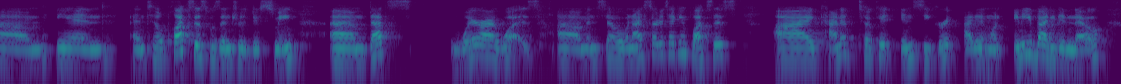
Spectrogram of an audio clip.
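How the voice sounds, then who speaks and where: Using a normal speaking voice, a woman with an American accent talks at a medium pitch and moderate pace with ordinary pitch variation, in a very clean recording with a silent background. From Texas (Fort Worth). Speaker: network marketing presenter. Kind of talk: sales pitch testimony.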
